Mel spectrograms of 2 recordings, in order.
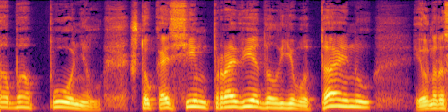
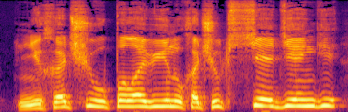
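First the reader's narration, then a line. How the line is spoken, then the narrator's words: Shouting. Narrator (Russian): закричал Касим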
